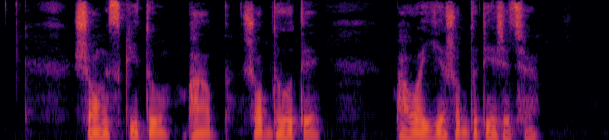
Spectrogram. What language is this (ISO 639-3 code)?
ben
